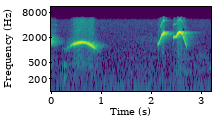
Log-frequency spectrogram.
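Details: Pet parrot indoors singing the words it knows: a long smooth arched whistle, then after a pause two short, sharply rising whistled notes with a hooked ending. The room is otherwise quiet.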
